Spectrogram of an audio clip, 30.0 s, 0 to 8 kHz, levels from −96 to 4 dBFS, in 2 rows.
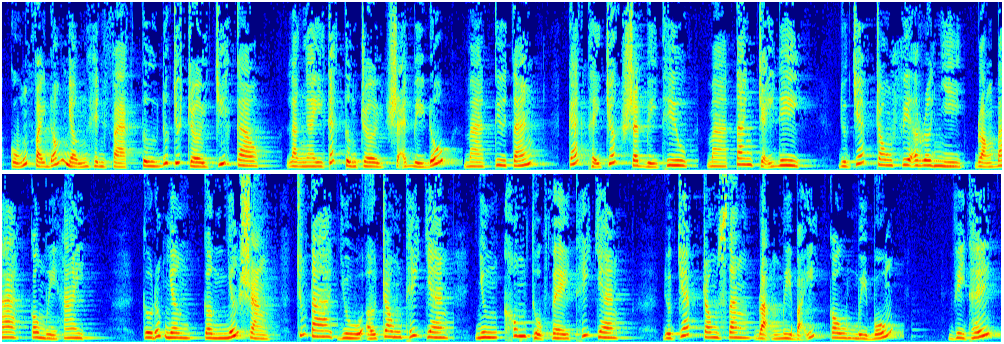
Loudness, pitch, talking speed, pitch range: -17 LUFS, 225 Hz, 145 wpm, 200-265 Hz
